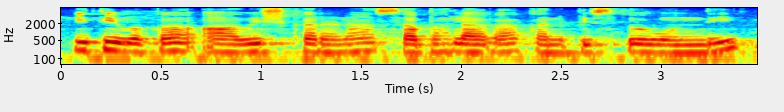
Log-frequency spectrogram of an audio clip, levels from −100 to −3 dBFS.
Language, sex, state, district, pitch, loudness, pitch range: Telugu, female, Telangana, Mahabubabad, 180 Hz, -17 LUFS, 175-190 Hz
